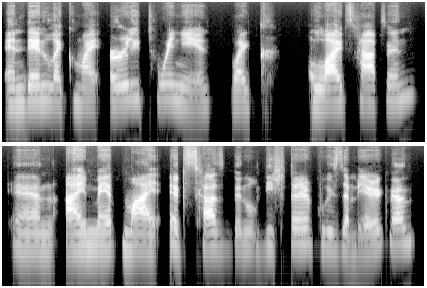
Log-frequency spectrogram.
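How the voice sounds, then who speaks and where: Russian-accented woman, 40s, guest over video call; halting, filler-heavy, clear, dry. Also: medium pitch, fairly even intonation, fairly bright tone, dry recording. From Russia (far east). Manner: halting, many "like" fillers, simplified grammar.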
